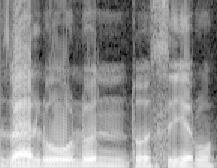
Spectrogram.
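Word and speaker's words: ذَلُولٌ تُثِيرُ: Zalulun tusirul ard. Pada lafal luntu di sini ada dhammatain bertemu dengan huruf ta, maka cara membacanya samarkan suara tanwinnya kepada huruf ta, bukan zalulun tusiru, tapi zalulun tusiru, yaitu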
